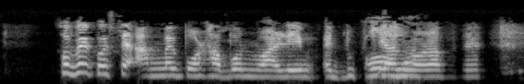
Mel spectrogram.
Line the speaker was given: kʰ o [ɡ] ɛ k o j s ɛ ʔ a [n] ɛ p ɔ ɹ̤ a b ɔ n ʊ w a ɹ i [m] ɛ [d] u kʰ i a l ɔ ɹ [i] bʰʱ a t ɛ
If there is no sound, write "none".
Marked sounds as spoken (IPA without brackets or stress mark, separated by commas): b, m, m, d, a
